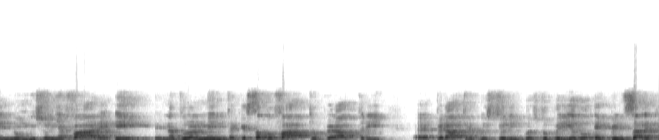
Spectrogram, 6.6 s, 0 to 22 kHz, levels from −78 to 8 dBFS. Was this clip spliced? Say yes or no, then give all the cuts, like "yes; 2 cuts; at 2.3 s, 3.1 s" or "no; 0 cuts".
no; 0 cuts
